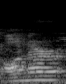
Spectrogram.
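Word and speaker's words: honour: এখন আমরা কয়েকটা এক্সেপশনস দেখি এন এর জন্য, যেমন হচ্ছে অনার, আর, ইয়ার। এরা হচ্ছে কনসোনেন্ট দিয়ে শুরু হয়, কিন্তু কনসোনেন্ট দিয়ে শুরু হলে এদের উচ্চারণগুলো হয় ভাওয়েলের মতো, এই কারণে এদের আগে এন ইউজ হয়। এখানে এইচটা হিডেন থাকতেছে।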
